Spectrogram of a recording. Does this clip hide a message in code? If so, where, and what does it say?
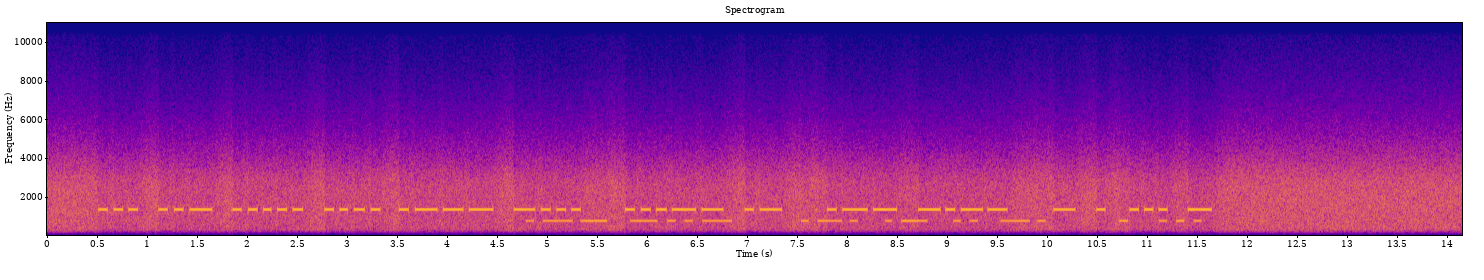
Yes: Morse code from 0.5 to 11.7 s, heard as two keyed tones, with radio static. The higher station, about 16 wpm, 1360 Hz: SU5HJB 3A WY TEST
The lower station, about 14 wpm, 780 Hz: WX RAIN ES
